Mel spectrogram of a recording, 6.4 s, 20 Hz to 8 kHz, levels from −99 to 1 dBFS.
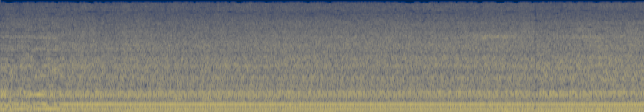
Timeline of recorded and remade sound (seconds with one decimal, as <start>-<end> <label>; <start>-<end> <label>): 0.0-0.6 remade; 0.6-6.4 recorded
